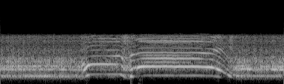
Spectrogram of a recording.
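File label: English bomb success mood high; War Thunder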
